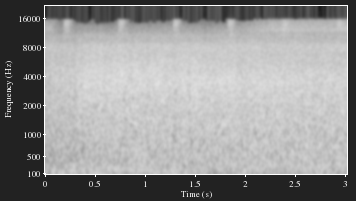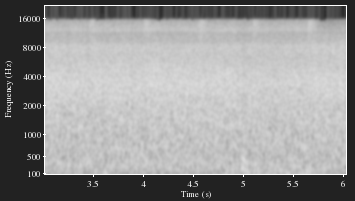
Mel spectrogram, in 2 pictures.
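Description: Waterfall rushing, a loud, steady roar of falling water.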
